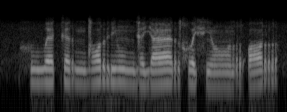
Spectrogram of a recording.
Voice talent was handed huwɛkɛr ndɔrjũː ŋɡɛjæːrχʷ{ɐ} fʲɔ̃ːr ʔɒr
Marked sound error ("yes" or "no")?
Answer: yes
